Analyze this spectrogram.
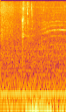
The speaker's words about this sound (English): is there a cat in the background? Are you hearing? I'm hearing uh, plaintive meows hearing, from my side. I'm hearing plaintive meows. There could be any number of cats in the background.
